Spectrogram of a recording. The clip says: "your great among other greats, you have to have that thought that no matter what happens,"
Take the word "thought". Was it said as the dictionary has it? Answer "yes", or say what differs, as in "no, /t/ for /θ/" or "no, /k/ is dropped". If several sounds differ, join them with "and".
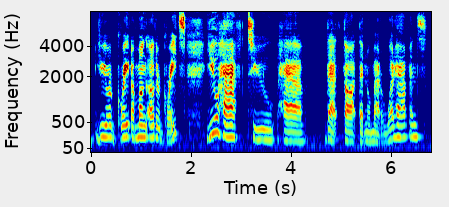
yes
